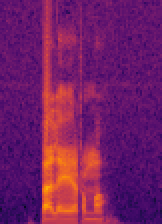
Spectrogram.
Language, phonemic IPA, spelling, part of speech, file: Italian, /paˈlɛrmo/, Palermo, proper noun, It-Palermo.ogg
